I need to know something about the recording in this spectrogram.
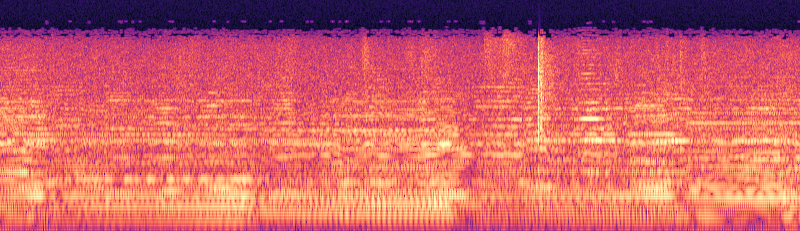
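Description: A string quartet of two violins, viola and cello playing a slow passage of long bowed chords that change about every two seconds.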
